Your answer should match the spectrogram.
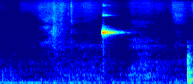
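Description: A single short, high electronic beep a little over a second in, fading out quickly.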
